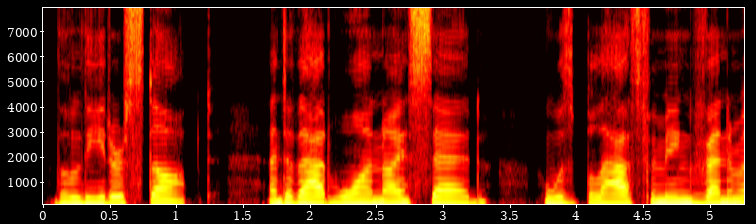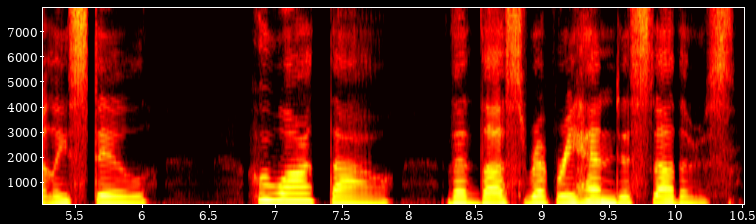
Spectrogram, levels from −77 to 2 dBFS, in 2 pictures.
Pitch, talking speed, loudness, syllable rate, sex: 215 Hz, 120 wpm, -17 LUFS, 4.0 syllables/s, female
